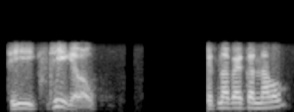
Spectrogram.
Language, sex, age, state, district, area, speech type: Hindi, male, 18-30, Madhya Pradesh, Seoni, urban, conversation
